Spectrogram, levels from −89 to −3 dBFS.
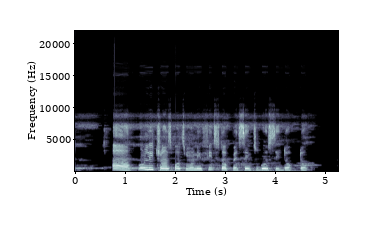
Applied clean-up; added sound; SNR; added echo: none; none; none; none.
